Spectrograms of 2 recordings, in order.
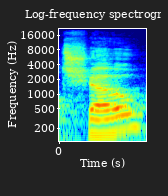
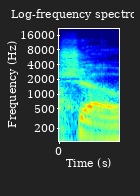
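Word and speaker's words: Chō: So Anyway, I'm excited about that Dragon Ball Cho. That translates to Dragon Ball Super. So I'm actually, I excited think about that. it's just you're mispronouncing Dragon Ball Show. Show. It's Show.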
